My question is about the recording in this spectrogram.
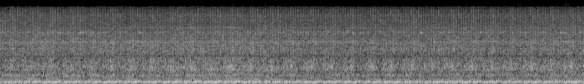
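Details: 2006 Chevy Impala SS LS4 with codes P0118, P0300, P0307; steady idle with constant airy hiss over engine pulse, traced by ear to a leaking vacuum line.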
